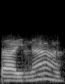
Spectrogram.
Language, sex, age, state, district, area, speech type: Bengali, female, 30-45, West Bengal, Kolkata, urban, conversation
